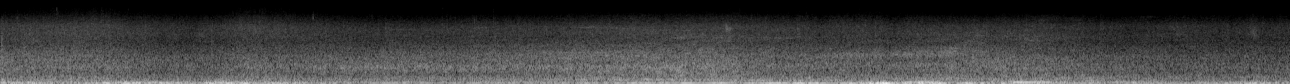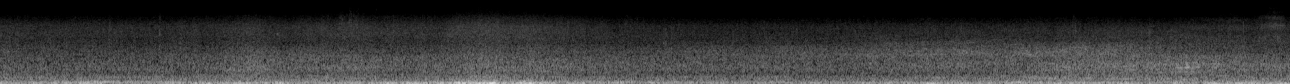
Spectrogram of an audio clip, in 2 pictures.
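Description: Outdoor street ambience: a steady wash of road traffic with wind rumbling on the microphone, swelling a little twice.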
